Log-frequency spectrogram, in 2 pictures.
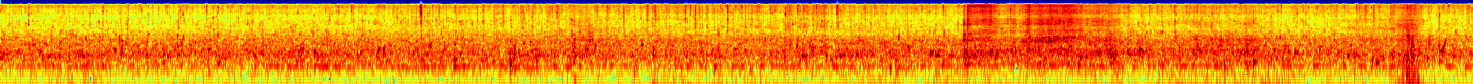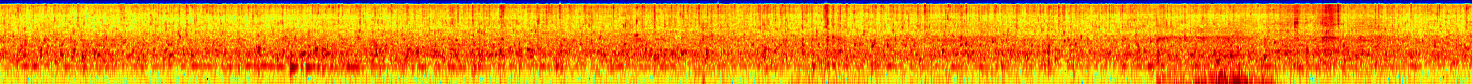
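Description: Faint, steady running water: a gold sluice box set to a very slow flow, water trickling over its riffles. It briefly grows louder about seven seconds in, and there is a single small click about halfway.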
